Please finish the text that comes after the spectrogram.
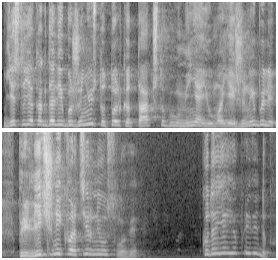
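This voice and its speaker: A young hairdresser dude, high pitched n animated, super serious bookish way of talking, soviet radio drama. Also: male voice. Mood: matter-of-fact, defensive. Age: young adult. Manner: formal, bookish, deliberate phrasing. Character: earnest, stiff young male hairdresser, self-serious and matter-of-fact. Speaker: actor in a radio play.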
